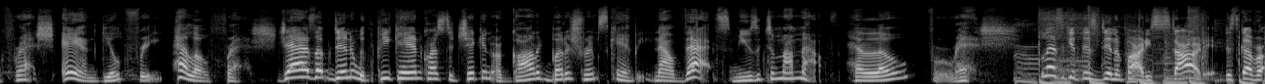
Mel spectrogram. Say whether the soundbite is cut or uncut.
uncut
